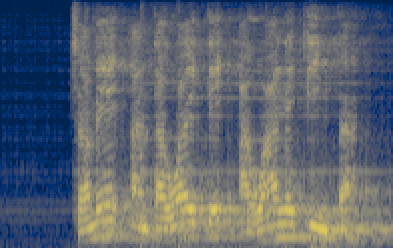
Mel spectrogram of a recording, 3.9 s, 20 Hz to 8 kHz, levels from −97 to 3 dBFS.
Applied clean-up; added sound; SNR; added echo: neural separator model SepFormer DNS4.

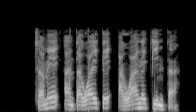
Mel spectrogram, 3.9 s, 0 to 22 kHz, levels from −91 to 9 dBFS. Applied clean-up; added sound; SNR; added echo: none; none; none; none.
